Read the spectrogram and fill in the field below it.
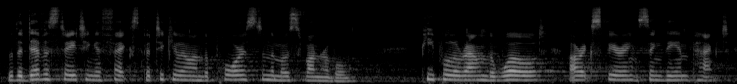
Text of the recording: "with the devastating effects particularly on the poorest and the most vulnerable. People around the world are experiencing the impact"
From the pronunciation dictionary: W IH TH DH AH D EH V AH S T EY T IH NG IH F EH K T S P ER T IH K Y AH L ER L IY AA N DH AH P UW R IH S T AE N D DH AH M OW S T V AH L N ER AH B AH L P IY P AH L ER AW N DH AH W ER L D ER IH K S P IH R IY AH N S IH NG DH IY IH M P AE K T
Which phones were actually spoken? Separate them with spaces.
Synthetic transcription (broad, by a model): W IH DH AH D EH V AH S T EY T IH NG IH F EH K T S P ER T IH K Y L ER IY N DH AH P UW R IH S T N DH AH M OW S T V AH L N ER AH B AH L P IY P AH L ER AW N DH AH W ER L D ER IH K S P IH R IY AH N S IH NG DH IY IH M P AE K T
